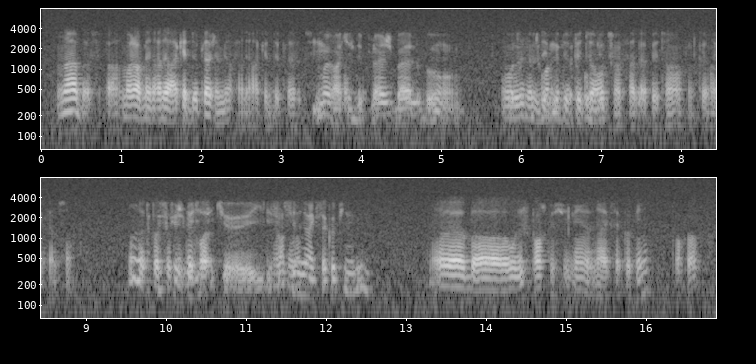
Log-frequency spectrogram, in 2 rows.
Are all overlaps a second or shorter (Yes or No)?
No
